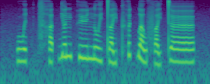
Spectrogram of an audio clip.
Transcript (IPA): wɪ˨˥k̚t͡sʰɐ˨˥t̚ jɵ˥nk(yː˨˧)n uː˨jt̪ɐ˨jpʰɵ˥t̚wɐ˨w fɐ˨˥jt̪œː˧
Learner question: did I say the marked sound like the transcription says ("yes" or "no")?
no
